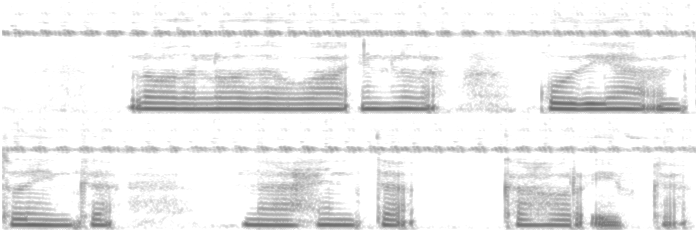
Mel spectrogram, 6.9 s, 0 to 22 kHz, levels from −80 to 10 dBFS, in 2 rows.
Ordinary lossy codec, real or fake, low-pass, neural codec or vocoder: none; real; none; none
